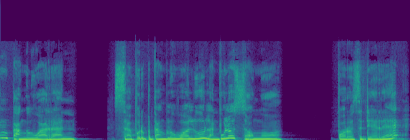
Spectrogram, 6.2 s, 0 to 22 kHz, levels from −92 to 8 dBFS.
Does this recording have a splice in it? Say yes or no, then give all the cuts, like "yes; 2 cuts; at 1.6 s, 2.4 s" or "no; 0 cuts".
yes; 2 cuts; at 2.2 s, 3.3 s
